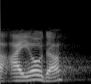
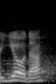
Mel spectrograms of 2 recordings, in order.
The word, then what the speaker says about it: iota: The manuscripts, the iota or yoda, depending on how you want to pronounce it, is just one line, just a, a quick tick.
